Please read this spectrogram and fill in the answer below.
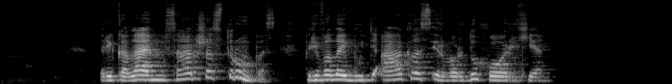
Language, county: Lithuanian, Klaipėda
